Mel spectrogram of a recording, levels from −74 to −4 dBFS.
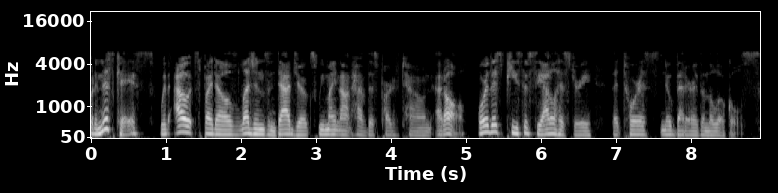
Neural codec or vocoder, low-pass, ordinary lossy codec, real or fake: none; 7.2 kHz; MP3, 24 kbps; real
